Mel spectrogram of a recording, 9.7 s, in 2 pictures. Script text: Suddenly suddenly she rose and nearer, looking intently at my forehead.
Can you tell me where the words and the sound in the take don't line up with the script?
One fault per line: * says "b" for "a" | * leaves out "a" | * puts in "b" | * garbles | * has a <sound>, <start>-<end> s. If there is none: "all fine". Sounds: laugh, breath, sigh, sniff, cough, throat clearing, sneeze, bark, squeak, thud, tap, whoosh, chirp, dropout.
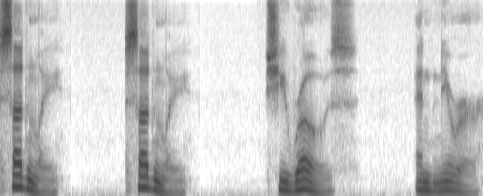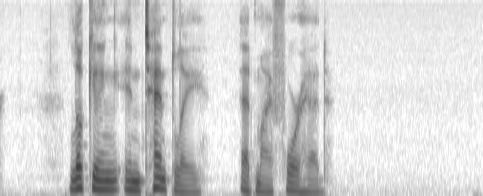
all fine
